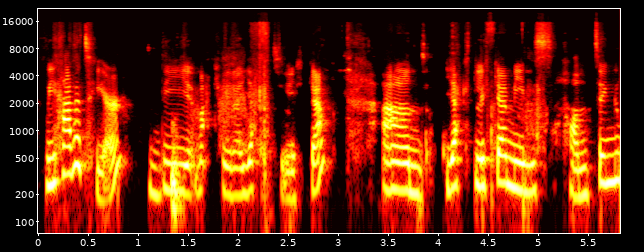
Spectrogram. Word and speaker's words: Mackmyra: You said it already, and it's Mackmyra Inn. Yeah, well done. Oh. Jaktlika? Yeah, well done. I mean, we have it here, the Mackmyra Jaktlika.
